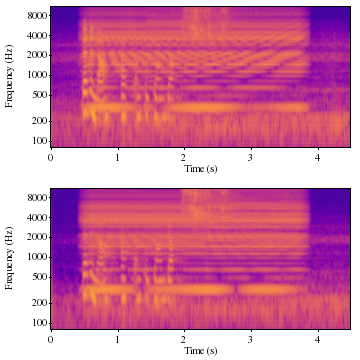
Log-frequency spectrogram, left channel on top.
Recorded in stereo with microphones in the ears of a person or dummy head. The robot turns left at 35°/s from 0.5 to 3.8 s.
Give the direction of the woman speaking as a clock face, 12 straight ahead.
11 o'clock.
